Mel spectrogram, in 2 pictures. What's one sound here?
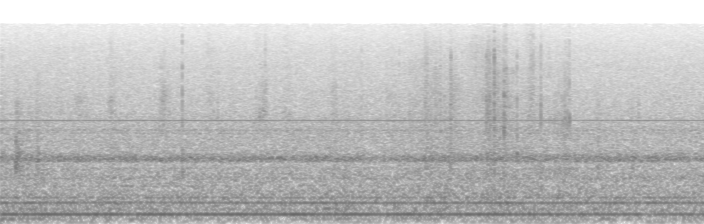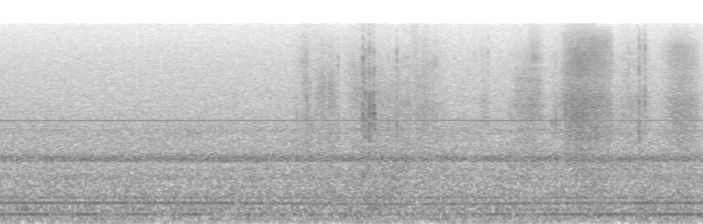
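A brush swishes and taps softly on paper.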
